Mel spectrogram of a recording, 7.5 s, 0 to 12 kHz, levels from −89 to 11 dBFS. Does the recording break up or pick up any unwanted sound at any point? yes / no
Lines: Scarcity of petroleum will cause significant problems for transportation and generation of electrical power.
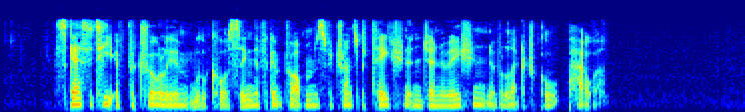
no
